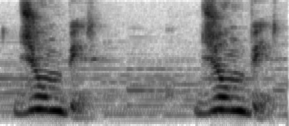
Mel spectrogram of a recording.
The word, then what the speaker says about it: đumbir: ĐUMBIR. It is ginger, like G in it, so ginger.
